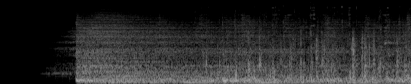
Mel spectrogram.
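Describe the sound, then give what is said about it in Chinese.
Rapid galloping hoofbeats of horses in the distance, a Chu army riding through the night, fading in quickly and then continuing as a dense, steady drumming. “远处传来了一阵急促的马蹄声，楚国的军队正在连夜赶路”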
